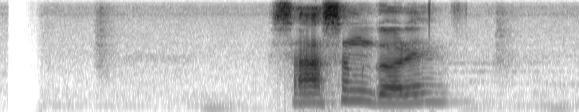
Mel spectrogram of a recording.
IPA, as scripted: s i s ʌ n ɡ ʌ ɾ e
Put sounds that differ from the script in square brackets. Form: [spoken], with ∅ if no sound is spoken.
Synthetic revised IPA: s [a] s ʌ n ɡ ʌ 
